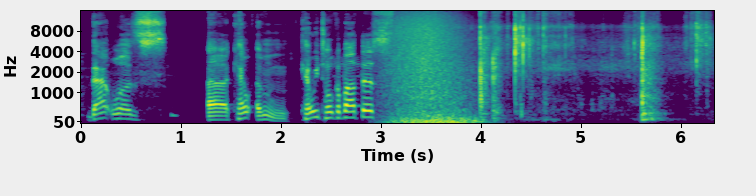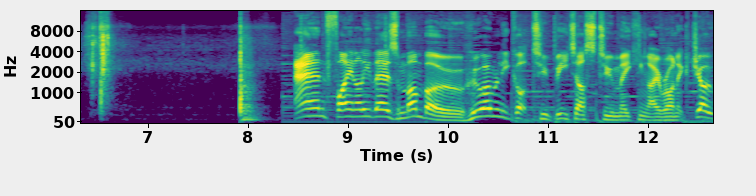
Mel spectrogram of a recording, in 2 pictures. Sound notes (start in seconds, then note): 3.0 woosh; 4.2 slam; 7.7 smack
